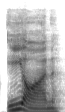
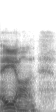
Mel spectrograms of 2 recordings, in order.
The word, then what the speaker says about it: eon: And when people look at it with that a uh in the front of it, we all have a tendency to go Aon, but it's eon like I haven't seen you in eons.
